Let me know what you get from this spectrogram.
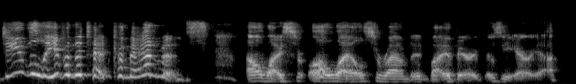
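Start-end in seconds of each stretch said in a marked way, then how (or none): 0.0-2.1 very high, shrill, full-throated top-of-lungs screaming. Retelling how the dad chased people down the street: imitating someone screaming. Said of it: "screaming at the top of his lungs".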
